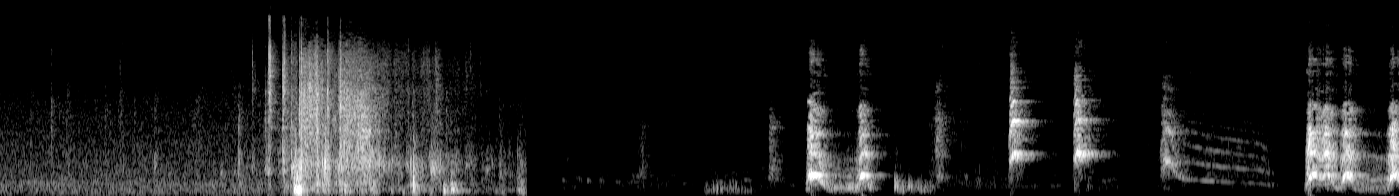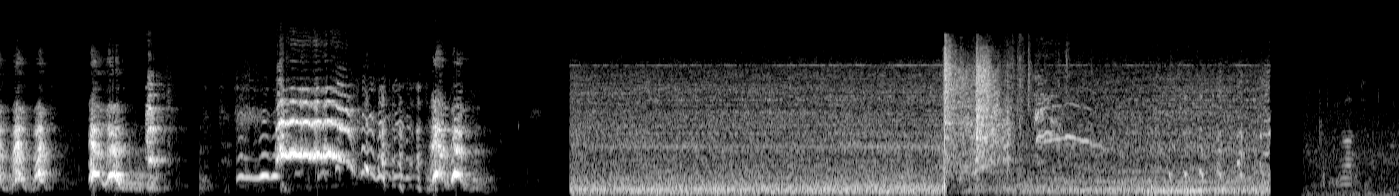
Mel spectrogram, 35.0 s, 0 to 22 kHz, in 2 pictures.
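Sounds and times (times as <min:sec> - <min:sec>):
dog barking: 0:09.6 - 0:12.0, 0:12.6 - 0:14.8, 0:16.3 - 0:19.8, 0:22.8 - 0:23.7
dog howling: 0:20.9 - 0:22.1, 0:30.4 - 0:31.5.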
